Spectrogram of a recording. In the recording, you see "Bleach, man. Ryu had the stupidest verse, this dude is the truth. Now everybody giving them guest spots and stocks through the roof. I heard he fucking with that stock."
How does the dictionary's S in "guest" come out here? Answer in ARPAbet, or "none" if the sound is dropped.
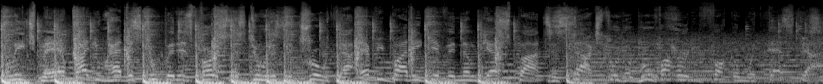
none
